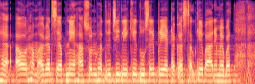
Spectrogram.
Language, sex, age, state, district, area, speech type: Hindi, male, 18-30, Uttar Pradesh, Sonbhadra, rural, spontaneous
